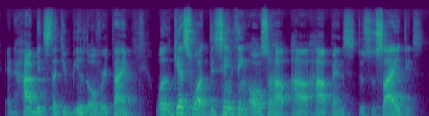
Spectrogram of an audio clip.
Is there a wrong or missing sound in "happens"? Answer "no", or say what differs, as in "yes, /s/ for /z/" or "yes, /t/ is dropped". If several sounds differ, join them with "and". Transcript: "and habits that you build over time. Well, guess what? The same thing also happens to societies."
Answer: yes, /s/ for /z/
